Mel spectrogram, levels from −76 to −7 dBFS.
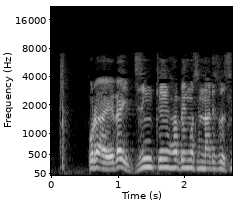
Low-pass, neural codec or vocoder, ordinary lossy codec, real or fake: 7.2 kHz; none; MP3, 48 kbps; real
